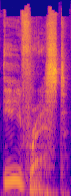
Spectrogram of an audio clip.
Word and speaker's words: Everest: But the way you pronounce that family surname is Everest.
